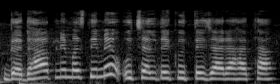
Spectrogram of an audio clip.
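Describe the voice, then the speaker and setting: Female narrator for children's moral stories, high voice, clear music bed. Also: moderate pace. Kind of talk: scripted storytelling narration of children's moral tales.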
